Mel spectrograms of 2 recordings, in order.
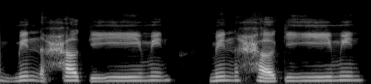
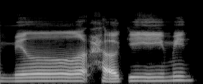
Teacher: اس میں اخفا نہیں کریں گے یعنی غنہ کر کے نہیں پڑھیں گے، یعنی من حکیمن یہ نہیں پڑھیں گے، یہ غلط طریقہ ہوگا۔ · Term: اظہار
